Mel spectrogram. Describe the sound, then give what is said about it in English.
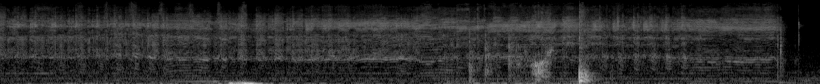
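An electric toothbrush hums with a steady, high-pitched buzz for nearly eight seconds while teeth are brushed, the tone wavering with a few brief knocks and scrubbing shifts before it cuts off. “With that being said, let's start brushing our teeth, gentlemen.”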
